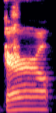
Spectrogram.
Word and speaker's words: GURL: So it is spelled G-U-R-L. because we're fun. – Girl.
